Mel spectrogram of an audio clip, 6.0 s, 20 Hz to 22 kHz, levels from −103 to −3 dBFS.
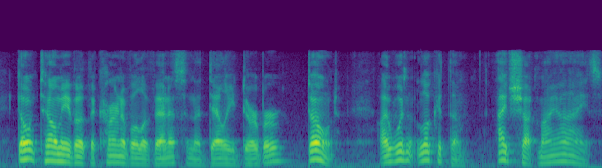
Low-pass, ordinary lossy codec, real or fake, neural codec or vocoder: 7.2 kHz; AAC, 48 kbps; fake; codec, 16 kHz, 8 kbps, FunCodec, trained on Chinese and English, 25 frames a second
